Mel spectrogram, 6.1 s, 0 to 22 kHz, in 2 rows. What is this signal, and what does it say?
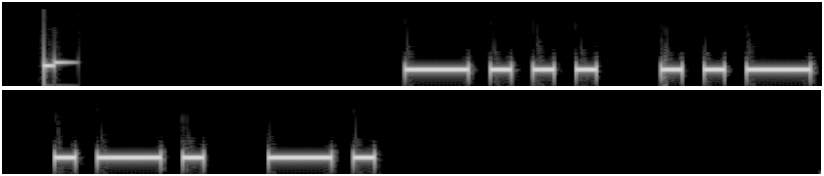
Morse code, heard as a keyed tone, about 15 wpm, 700 Hz. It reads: BURN
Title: Four Letter Words - 15wpm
